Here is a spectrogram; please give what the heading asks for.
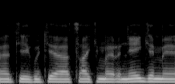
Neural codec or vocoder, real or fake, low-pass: codec, 16 kHz, 8 kbps, FunCodec, trained on LibriTTS, 25 frames a second; fake; 7.2 kHz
